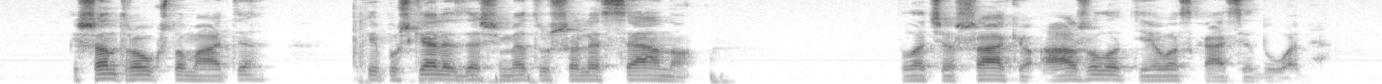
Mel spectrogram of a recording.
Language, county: Lithuanian, Kaunas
